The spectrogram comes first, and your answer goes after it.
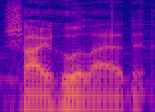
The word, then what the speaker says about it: Shai Hulud: One, you're mispronouncing Shai Hulud. Shai Hulud. Hulud, that's how you say it.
